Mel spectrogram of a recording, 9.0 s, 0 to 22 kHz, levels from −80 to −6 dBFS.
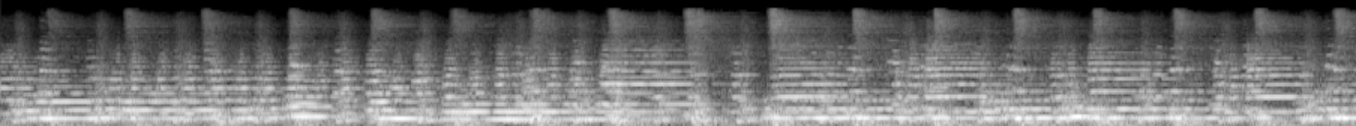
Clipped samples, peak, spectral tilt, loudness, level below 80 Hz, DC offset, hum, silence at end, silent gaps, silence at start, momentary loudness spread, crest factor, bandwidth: under 0.1%; 0 dBFS; -6 dB/octave; -14 LUFS; -32 dBFS; 0.1%; none; 0 s; none; 0 s; 5 LU; 14 dB; 16.5 kHz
